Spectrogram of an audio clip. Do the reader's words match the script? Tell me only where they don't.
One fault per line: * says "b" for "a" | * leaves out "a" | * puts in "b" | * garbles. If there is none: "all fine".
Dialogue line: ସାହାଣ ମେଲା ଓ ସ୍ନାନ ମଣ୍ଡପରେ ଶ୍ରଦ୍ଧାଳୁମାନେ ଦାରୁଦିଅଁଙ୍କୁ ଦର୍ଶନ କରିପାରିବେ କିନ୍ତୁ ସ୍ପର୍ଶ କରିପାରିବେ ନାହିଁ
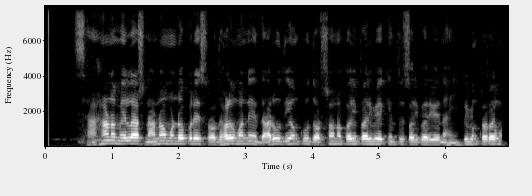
* leaves out "ଓ"
* leaves out "ସ୍ପର୍ଶ"
* garbles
